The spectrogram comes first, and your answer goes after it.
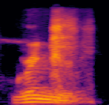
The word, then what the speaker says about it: Grignard: yeah just the g the middle g is silent so it's like grin europe the g oh oh it's grenard grignard greg okay so think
